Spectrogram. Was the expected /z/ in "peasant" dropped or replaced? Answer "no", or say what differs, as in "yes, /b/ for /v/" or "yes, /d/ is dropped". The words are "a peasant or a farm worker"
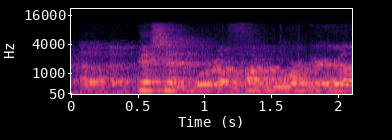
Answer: yes, /s/ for /z/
